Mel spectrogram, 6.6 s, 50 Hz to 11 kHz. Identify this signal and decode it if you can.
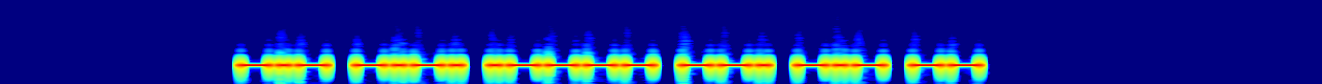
Morse code, heard as a keyed tone, about 25 wpm, 700 Hz. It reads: KC1GKM
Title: USA Call Signs - 6 Characters - Repeated 2x - 25wpm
